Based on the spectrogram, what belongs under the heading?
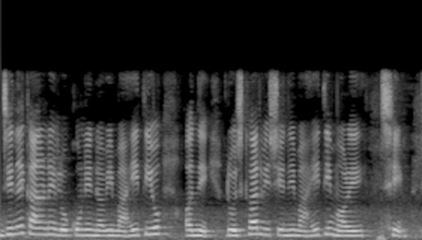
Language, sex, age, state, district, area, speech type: Gujarati, female, 18-30, Gujarat, Mehsana, rural, spontaneous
